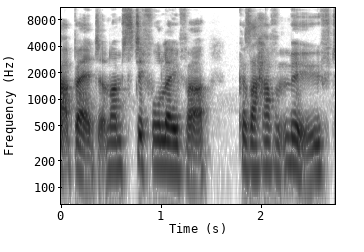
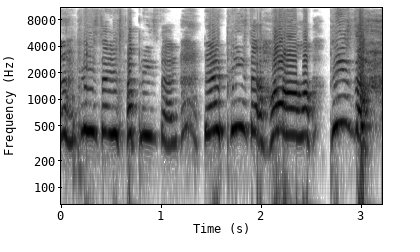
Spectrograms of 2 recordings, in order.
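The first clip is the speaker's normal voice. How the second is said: much higher, louder squealing plea; laughing pleading; 13 semitones higher, 9 dB louder than usual. Retold or imitated. Begging the physio to stop, laughing plea. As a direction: beg through giggles. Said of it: "And I'm like".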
